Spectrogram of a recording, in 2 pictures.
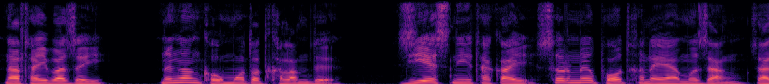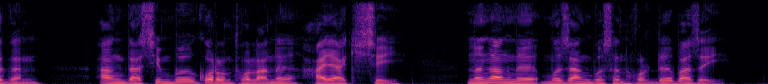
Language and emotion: Bodo, neutral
